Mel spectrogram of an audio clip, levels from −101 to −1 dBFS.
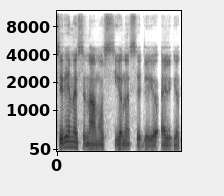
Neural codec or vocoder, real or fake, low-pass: codec, 44.1 kHz, 2.6 kbps, DAC; fake; 10.8 kHz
